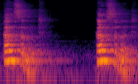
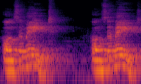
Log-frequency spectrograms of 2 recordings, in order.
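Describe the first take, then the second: First: Consummate as KUN-suh-mut, high start and falling; adjective pronunciation. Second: Consummate as KON-suh-mate; verb pronunciation. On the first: Teacher repeats for listeners, consummate ending in -mut. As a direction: hit the first syllable of consummate, short weak -mut. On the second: Teacher contrasts the verb form, consummate ending in -mate. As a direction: end consummate on a full -mate. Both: Shown as a demonstration. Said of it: "As a verb".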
